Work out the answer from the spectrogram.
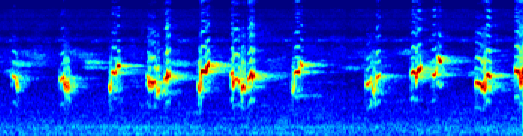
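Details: Sooty-headed bulbul singing, used to prompt reluctant bulbuls to respond: a lively series of short, liquid chirps and two-note warbles, roughly two or three per second, with a brief gap near three seconds.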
